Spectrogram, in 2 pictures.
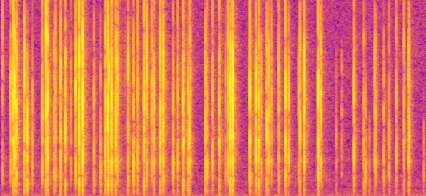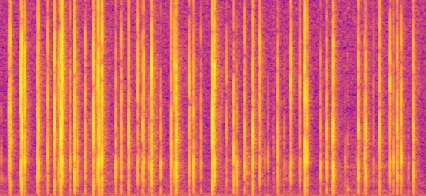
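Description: Long fingernails tap rapidly on the back of a small tablet's solid teal plastic case and then on its glass screen. The taps are sharp, dry clicks with no ring, bright and thin with almost no low end, coming in quick irregular bursts.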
